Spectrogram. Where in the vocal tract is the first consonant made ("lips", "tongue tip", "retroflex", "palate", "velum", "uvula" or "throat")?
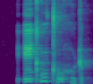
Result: throat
